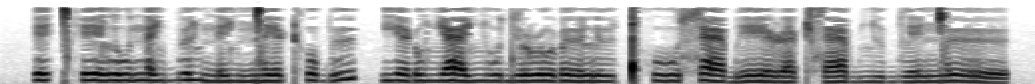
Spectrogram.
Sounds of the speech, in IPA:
e ǀʰ e l u n æ ʎ b ø ʎ n e ʎ ŋ͡ǀ e ʈʰ o b ɾ ʉ | j e ɽ u ʎ æ ʎ u d ʉ ɭ u ɽ ø l ʉ ǃʰ u s æ b e ɭ æ ʈ s æ b ʎ ʉ b l e ŋ͡ǀ ø

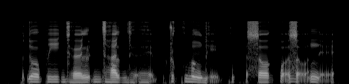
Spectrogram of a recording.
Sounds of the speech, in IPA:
ɗ oː p iː ɡʱ œ l ḛ ɖ dʱ a l dʱ ə̰ ɦ ɛ̰ kʷ ʈ y kʷ ɦ ɔ̃ ɡ͡b ḛ kʷ | s ɔ k͡p ɔ̰ z ɔ̰ n ɛ̰

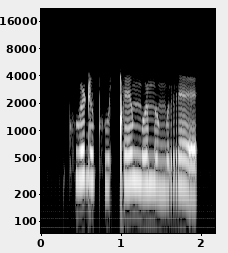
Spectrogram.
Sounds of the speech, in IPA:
kʷʰ ə˞ ɖ ɛ kʷʰ ə˞ ǃ ɛ ŋʷ ə˞ m ɵ ŋʷ ə r ɛ

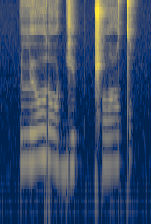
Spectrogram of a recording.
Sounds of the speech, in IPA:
lʲ ɔ ɾ ɔ ɡʲ e p ǁ ɔ tˤ

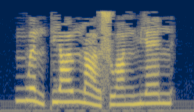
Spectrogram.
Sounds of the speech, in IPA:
m w ə˥˨ n t̪ j ɑ˦ ʊ̯ n̪ ɑ˥˨ ʊ̯ s w ɑ˦ ŋ m j ɛ˦ n

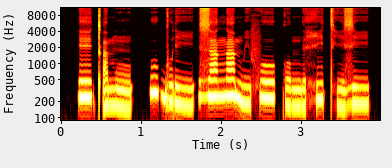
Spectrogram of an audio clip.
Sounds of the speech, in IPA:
eː˦ kʼ a˨ m ũ˨ | u˦ ɡ u˨ ɾ i˨ | z a˦ ŋ a˦ m i˨ f oː˦ k o˨ ŋ ɪ˨ h i˦ tʰ i˨ z i˦

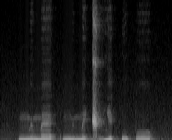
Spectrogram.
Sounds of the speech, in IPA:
ŋ͡m ʏ m ɛː k͡p ɪ ŋ͡m y m e ɡ͡ǁ u ʎ e k͡p u p o

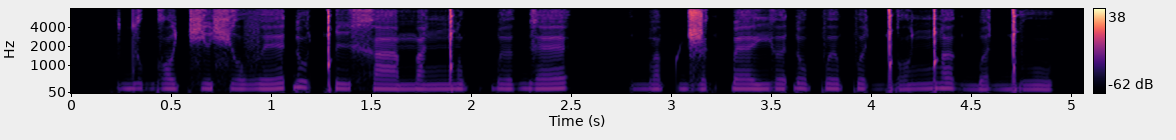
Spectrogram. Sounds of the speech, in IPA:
d u ɡ ɔ t͡ɕ ɘ ɕ o v e ɗ u ǃ i x a m a ŋ͡ǃ u p ɓ ɘ ɡ ɛ | b a p ɖ͡ʐ ɛ k͡p ɛ j ɘ ɗ o p ɘ p ɘ ɡ͡ǃ ɔ ŋ͡ǃ ɐ ɡ͡b ɐ ɡ͡ǃ u

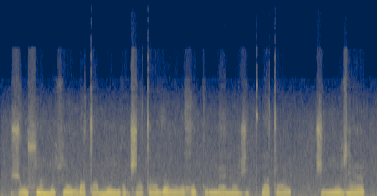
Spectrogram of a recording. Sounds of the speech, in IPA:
ʒ o sʷ ã m õ ç ɔ̃ m ɔ tˤ a m õ ɲ ɔ d͡ʒ a tˤ õ ðˤ o l o ʁʷ i k o ŋ æ n ɔ̃ ʒ i kʷʰ i tˤ õ | t͡ʃ e ŋ õ ɮ æ̃

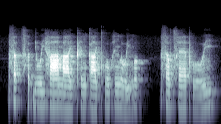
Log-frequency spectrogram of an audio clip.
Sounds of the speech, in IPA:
s ɐ˥ k̚ t͡sʰ ɵ˧ t̚ j uː˨ j f aː˨˧ m aː˨ j pʰ ɪ˨ ŋ k aː˨ j kʷʰ ɐ˥ w h ɪ˥ ŋ l uː˨˩ j ŋ ʊ˧ k̚ | s ɐ˧ w t͡sʰ ɛː˨ pʰ uː˨˥ j

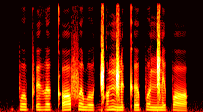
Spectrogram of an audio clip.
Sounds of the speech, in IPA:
p o pʼ ʏ ð ɤ kʼ ɔ f ə w o ɡ͡ǁ ɔ ŋ͡ǁ ʏ kʼ ə p ɤ ŋ͡ǁ e p ɔ

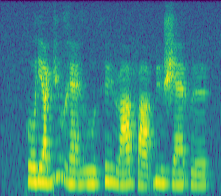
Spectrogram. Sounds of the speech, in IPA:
k o˨ ɾʲ ɑ˨ ɡʲ u˦ ɣ æ˨ ɣ u˨ θ y˦ β ɑ˨˦ f ɑ˨ ɓ y˦ ʒ æ˦ f ø˦

